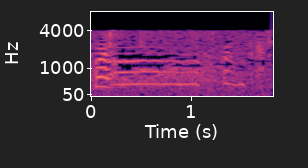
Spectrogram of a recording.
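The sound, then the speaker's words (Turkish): A dog whimpers in a radio drama sound effect: one long, drawn-out, high whine, then a shorter second whine, with no talk. “Bu köpek bana doğru geliyor. Dur şuradan bir taş alayım.”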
